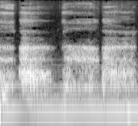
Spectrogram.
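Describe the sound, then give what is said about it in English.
A voice imitates an older man's heavy, raspy breathing, like a smoker's: three long, noisy breaths in a steady rhythm, fairly loud, with short pauses between them and no talking. “I could hear this heavy breathing behind me. It sounded like an older guy who was probably like a smoker or something.”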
